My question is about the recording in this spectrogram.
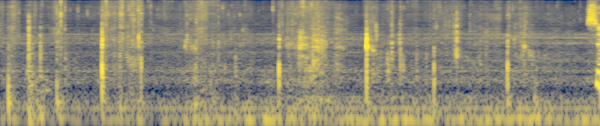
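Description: Pot of thick ogbono soup simmering, with irregular pops and clicks from bursting bubbles, about a dozen across the stretch.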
